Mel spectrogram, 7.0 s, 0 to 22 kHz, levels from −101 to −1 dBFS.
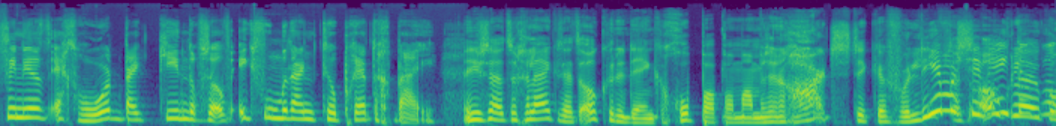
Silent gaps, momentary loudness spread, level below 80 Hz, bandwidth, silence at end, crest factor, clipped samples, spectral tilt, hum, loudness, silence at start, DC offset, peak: none; 5 LU; -56 dBFS; 18.5 kHz; 0 s; 14 dB; under 0.1%; -4 dB/octave; none; -16 LUFS; 0 s; under 0.1%; -2 dBFS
